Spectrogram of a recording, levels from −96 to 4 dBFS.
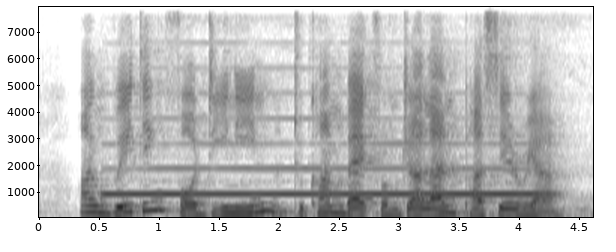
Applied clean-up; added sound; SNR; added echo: none; Wind instrument, woodwind instrument; 7 dB; reverberation time 2.9 s.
